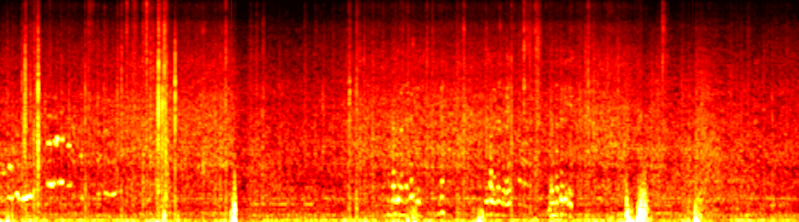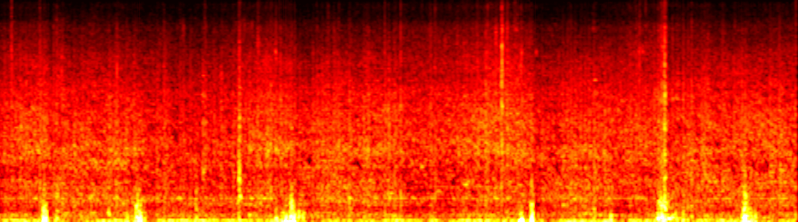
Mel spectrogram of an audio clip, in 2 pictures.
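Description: Vinyl film peels off with a tearing sound.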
